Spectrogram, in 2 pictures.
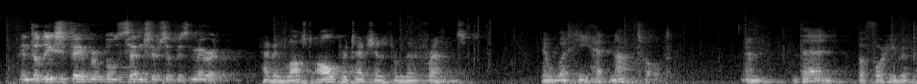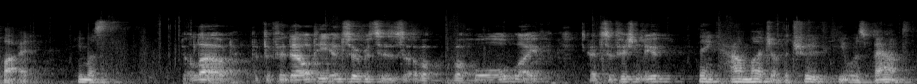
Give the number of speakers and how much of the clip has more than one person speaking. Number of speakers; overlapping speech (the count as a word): three, no overlap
